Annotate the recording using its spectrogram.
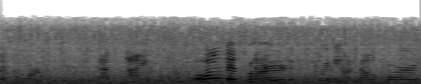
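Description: Inflatable hot tub's air-bubble jets running: a steady rushing, bubbling noise with a low motor hum underneath. Women's voices come and go over it, loudest about two seconds in.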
